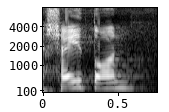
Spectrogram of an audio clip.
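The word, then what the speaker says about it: شيطان: Nah, kalau ada seperti ini biasanya panjang syaiton. Nah, syaiton. Nah, a'udzu billahi minasyaitonir rajim. Lah, toknya karena ada alifnya itu maka panjang. Nah, juga nggak boleh terlalu panjang, satu alif saja.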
